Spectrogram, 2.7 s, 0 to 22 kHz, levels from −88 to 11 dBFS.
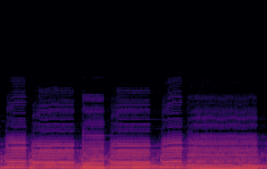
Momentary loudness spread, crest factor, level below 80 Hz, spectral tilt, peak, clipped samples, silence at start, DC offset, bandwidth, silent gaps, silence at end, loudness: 2 LU; 12 dB; -74 dBFS; -5 dB/octave; -24 dBFS; under 0.1%; 0 s; under 0.1%; 12.5 kHz; none; 0 s; -36 LUFS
